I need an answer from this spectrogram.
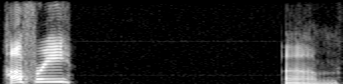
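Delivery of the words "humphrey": high trying out the name. Shown as a demonstration. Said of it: "'Cause it's all Ruffin".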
